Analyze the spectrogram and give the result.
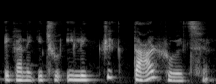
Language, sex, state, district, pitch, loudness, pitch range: Bengali, female, West Bengal, Cooch Behar, 200 Hz, -20 LUFS, 195-210 Hz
